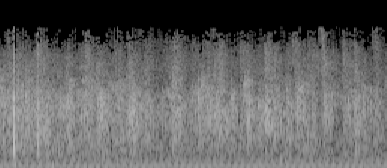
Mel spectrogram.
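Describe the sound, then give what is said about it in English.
An audience claps for joy together in a steady, dense wash of applause, opening with a couple of sharp, distinct claps before blending into a continuous patter that stays moderately soft and never stops. “Come on, clap for joy.”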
